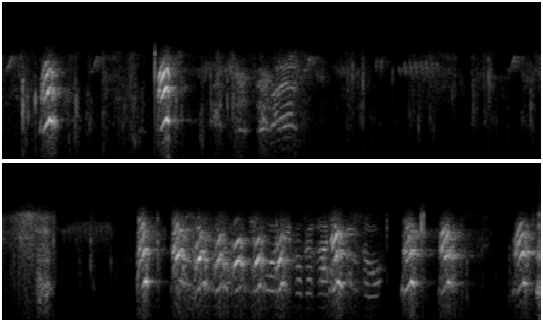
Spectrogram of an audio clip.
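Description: Several dogs bark outdoors in repeated bursts of sharp barks, yelps and whimpers, some close and loud, others fainter, with brief quiet gaps between.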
